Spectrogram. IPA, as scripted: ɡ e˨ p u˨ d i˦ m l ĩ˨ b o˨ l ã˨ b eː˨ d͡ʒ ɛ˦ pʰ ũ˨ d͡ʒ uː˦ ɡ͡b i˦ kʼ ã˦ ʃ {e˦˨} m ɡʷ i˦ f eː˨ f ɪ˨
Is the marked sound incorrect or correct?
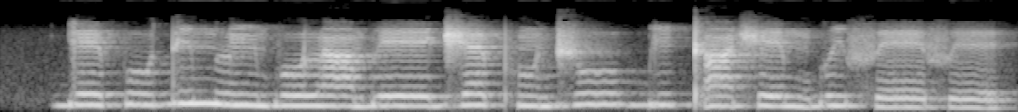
correct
